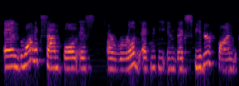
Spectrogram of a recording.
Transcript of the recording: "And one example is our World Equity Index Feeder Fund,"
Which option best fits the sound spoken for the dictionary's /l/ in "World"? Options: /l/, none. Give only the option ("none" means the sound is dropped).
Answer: /l/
